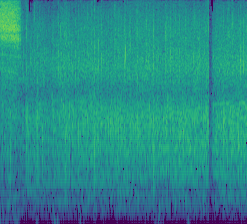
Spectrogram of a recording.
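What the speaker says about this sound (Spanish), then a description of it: "Más fuerte el aplauso para la doctora Esther Tapia Álvarez" Seminar audience of teachers claps for a speaker, a thin, fairly distant patter of scattered hands with a few sharper individual claps standing out, quiet and continuous.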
